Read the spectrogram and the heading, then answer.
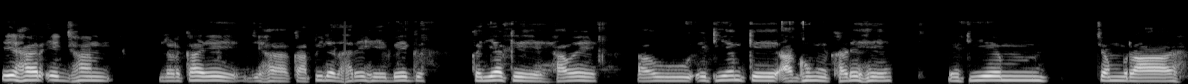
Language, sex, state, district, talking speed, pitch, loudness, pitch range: Chhattisgarhi, male, Chhattisgarh, Jashpur, 120 wpm, 175 Hz, -17 LUFS, 165-185 Hz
